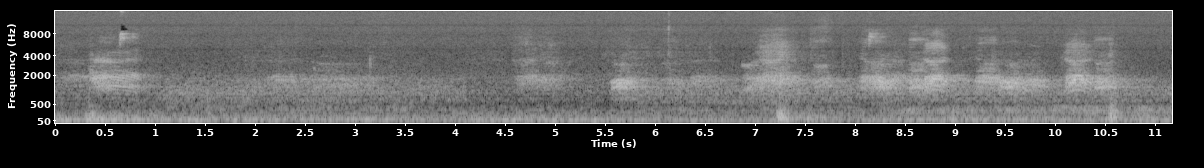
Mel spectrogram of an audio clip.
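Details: Wintering rooks in Brno, Czech Republic, gathering to feed on seed under a tree, many flying in from a few hundred metres after hearing others, give harsh hoarse caws, single or in short runs, over low wind or traffic rumble.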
